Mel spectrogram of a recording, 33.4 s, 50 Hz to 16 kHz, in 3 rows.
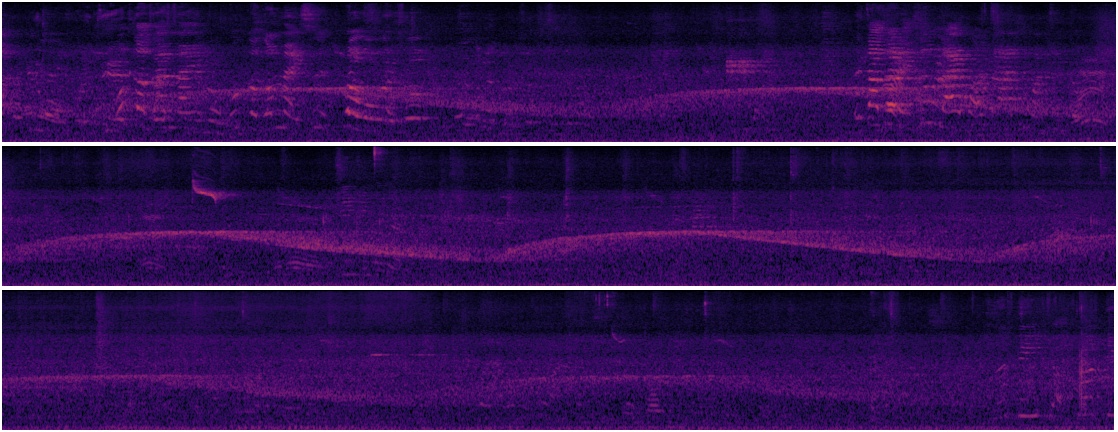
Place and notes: in the Park, Binaural recordings, Zoom H4n+ Soundman OKM II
